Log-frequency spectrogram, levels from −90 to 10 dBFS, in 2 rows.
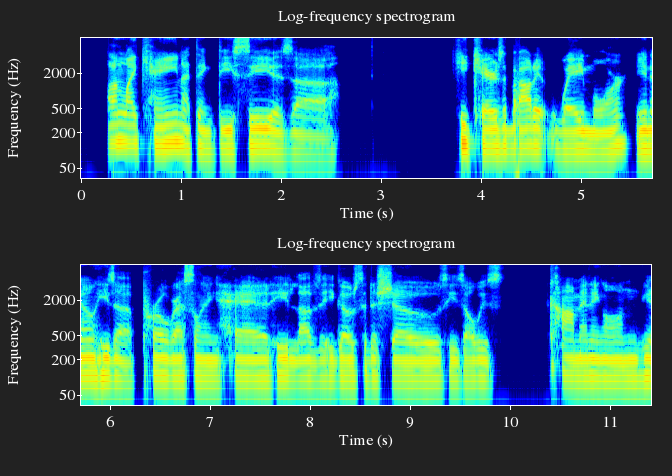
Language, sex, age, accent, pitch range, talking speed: English, male, 20-39, American, 100-125 Hz, 175 wpm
